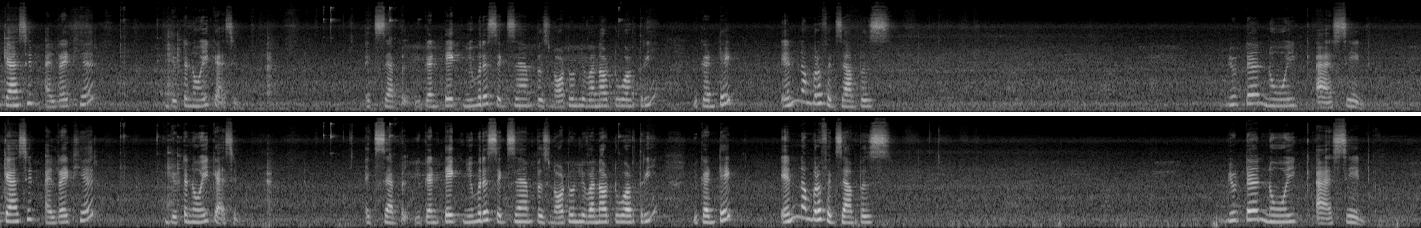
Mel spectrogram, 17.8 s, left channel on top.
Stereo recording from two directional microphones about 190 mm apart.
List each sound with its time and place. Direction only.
0.1 s a woman's voice: 40° right (ahead or behind)
2.3 s a woman's voice: 35° right (ahead or behind)
4.5 s a woman's voice: 35° right (ahead or behind)
15.4 s a woman's voice: 40° right (ahead or behind)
